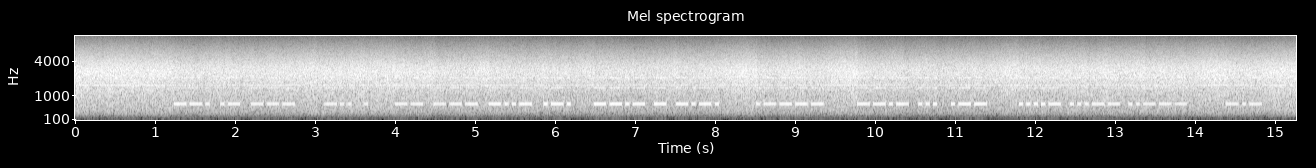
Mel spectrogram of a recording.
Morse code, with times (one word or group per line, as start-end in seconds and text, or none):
1.2-2.7 GAO
3.1-3.7 DE
4.0-6.2 MOXR
6.5-8.0 QTC
8.5-9.3 1
9.8-11.4 QSW
11.8-13.9 432
14.4-14.8 K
